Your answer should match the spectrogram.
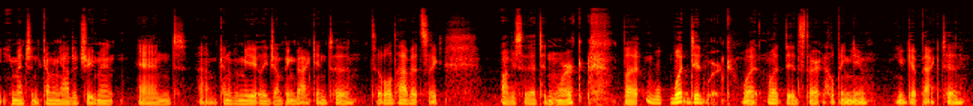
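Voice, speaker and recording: A man's voice: mid-range voice, vocal fry, a little mellow. A man hosting a podcast, talking casually and candidly, with many filler words. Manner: casual, lots of "like", open and candid. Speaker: podcast host. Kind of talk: casual interview.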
